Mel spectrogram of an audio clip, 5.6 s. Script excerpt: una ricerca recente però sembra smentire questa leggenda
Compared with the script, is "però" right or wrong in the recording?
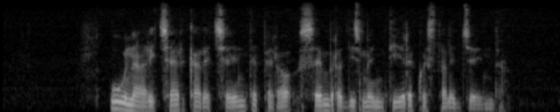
right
